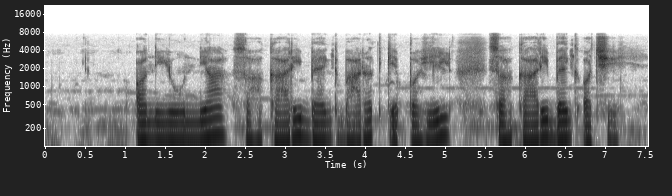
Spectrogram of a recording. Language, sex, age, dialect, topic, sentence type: Maithili, male, 18-24, Southern/Standard, banking, statement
